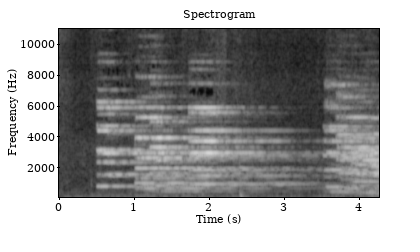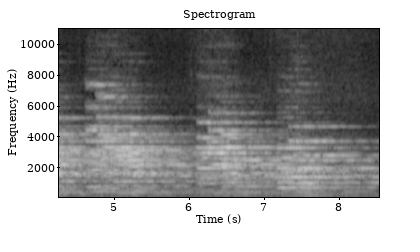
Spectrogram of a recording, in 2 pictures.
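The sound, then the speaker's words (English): Pipe organ mutation stops on the Cavaillé-Coll organ in Manchester Town Hall play bright, many-harmonic sustained chords. The music moves through a few phrases that swell and change, with no voices. “In Le Joie de la Grâce, movement 15, we hear lots of these fabulous mutation sounds like this.”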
